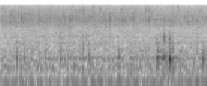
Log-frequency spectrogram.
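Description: Bacon mac and cheese balls fry in hot oil, a few at a time, giving a steady, close sizzle and crackle with scattered louder pops and no voices.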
